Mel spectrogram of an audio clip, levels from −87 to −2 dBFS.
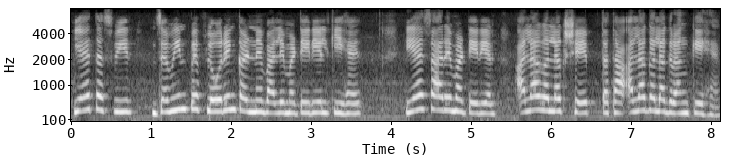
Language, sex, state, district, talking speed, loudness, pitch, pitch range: Hindi, male, Madhya Pradesh, Katni, 165 wpm, -13 LUFS, 300 Hz, 275-340 Hz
